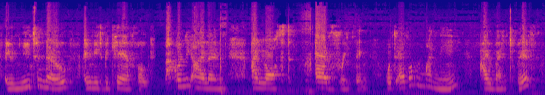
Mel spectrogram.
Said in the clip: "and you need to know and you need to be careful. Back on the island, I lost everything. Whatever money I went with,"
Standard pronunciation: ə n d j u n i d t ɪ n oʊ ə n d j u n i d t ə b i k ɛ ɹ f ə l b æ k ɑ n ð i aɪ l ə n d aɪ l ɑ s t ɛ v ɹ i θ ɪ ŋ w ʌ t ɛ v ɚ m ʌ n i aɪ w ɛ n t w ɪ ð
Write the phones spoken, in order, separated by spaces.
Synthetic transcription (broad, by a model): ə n j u n i d t ɪ n oʊ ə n j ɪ n i d t ə b i k ɛ ɹ f ə l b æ k n ð i aɪ l ə n d aɪ l ɑ s t ɛ v ɹ i θ ɪ ŋ w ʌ t ɛ v ɚ m ʌ n i aɪ w ɛ n t w ɪ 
